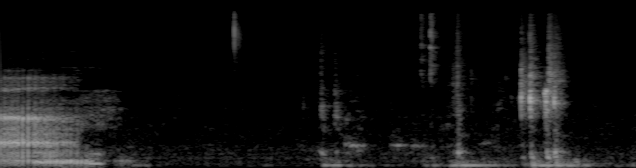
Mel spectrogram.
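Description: A man's drawn-out hesitant "uh" trailing off about a second in, then scattered keyboard clicks and light desk knocks, with a cluster of them near the end.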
